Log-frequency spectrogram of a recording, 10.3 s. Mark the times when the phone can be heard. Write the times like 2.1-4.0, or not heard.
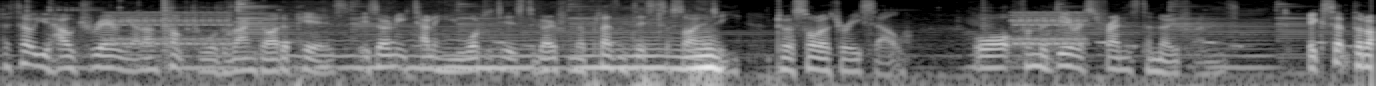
0.8-1.8, 7.6-8.2.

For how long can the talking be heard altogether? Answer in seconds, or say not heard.
10 s.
